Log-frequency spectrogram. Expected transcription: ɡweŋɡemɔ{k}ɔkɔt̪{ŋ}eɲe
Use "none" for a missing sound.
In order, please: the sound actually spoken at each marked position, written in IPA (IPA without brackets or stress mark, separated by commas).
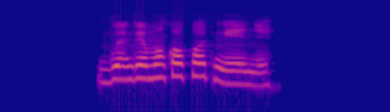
k, ŋ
